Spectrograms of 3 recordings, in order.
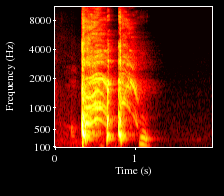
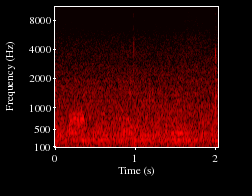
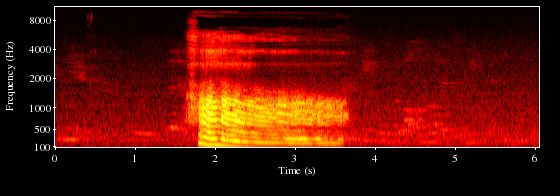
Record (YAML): cough_length: 2.0 s
cough_amplitude: 32768
cough_signal_mean_std_ratio: 0.31
three_cough_length: 2.0 s
three_cough_amplitude: 86
three_cough_signal_mean_std_ratio: 1.2
exhalation_length: 6.1 s
exhalation_amplitude: 8635
exhalation_signal_mean_std_ratio: 0.4
survey_phase: alpha (2021-03-01 to 2021-08-12)
age: 45-64
gender: Female
wearing_mask: 'No'
symptom_fatigue: true
symptom_headache: true
smoker_status: Prefer not to say
respiratory_condition_asthma: true
respiratory_condition_other: false
recruitment_source: Test and Trace
submission_delay: 0 days
covid_test_result: Negative
covid_test_method: LFT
